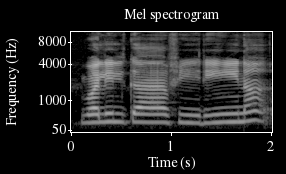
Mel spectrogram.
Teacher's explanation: کاف کو باریک آواز سے پڑھیں گے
